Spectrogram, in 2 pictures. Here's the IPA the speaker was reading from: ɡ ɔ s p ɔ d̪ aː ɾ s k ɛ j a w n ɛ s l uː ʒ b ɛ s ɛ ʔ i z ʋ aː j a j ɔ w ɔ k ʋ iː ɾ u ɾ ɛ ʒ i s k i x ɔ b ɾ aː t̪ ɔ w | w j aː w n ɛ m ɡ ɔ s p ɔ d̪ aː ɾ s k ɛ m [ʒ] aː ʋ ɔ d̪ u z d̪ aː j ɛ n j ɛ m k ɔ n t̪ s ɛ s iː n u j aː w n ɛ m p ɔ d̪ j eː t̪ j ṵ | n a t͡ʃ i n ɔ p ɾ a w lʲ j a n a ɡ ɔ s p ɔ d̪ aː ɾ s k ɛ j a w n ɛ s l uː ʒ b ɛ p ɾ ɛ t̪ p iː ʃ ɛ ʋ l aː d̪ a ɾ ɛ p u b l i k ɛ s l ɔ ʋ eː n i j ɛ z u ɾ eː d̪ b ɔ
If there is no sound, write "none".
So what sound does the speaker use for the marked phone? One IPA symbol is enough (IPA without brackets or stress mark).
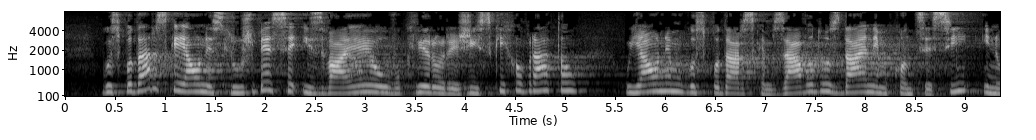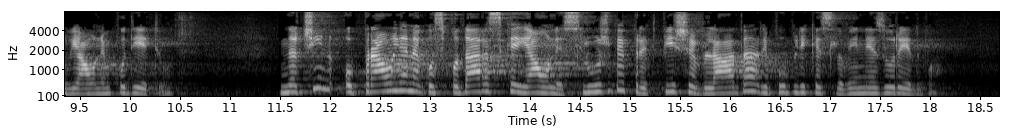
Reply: z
